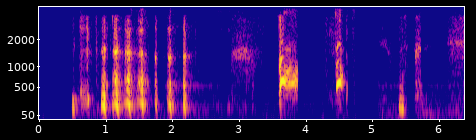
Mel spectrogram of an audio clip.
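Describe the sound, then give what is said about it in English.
A male dog lets out a quick flurry of sharp barks, then pauses before a few more scattered barks and a whiny yelp, with no one speaking. “Your dog disagrees with you.”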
